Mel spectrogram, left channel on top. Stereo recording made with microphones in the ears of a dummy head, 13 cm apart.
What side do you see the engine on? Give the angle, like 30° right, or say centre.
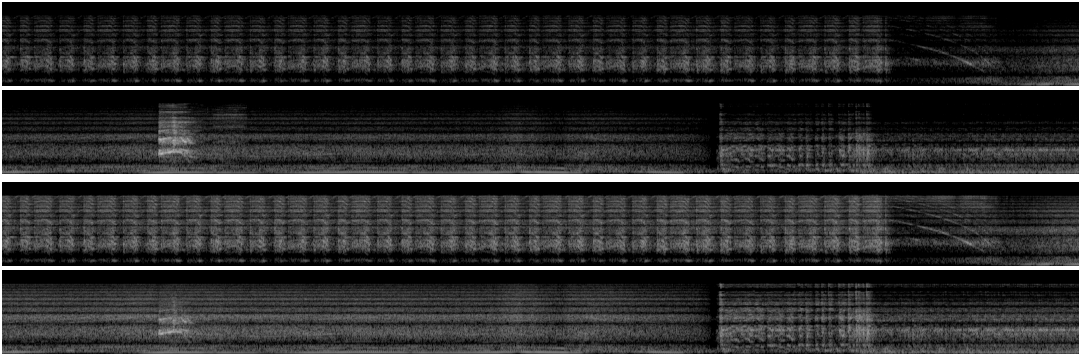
50° right.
